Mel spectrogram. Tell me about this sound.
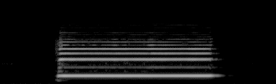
Part of the Good-sounds dataset of monophonic instrumental sounds.
instrument::sax_baritone
note::A
octave::2
midi note::33
good-sounds-id::5524
Intentionally played as an example of bad-richness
